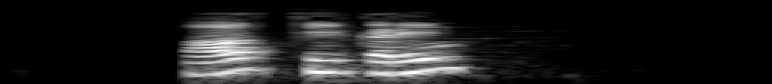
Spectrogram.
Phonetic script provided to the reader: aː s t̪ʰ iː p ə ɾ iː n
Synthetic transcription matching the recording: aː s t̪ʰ iː k ə ɾ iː n

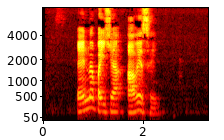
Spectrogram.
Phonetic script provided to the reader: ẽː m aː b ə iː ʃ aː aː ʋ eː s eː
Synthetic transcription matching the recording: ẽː n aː p ə iː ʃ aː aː ʋ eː s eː

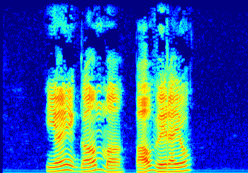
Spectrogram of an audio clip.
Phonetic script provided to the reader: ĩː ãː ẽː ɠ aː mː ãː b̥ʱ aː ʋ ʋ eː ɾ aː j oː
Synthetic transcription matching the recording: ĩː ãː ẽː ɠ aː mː ãː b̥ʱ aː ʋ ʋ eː ɾ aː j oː

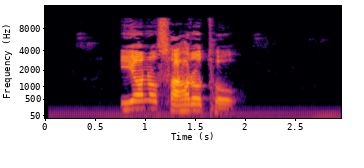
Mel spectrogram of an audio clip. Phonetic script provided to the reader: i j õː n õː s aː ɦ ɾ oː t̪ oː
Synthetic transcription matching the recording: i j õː n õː s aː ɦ ɾ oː t̪ʰ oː

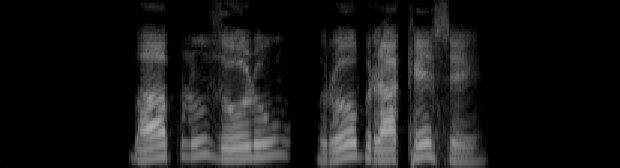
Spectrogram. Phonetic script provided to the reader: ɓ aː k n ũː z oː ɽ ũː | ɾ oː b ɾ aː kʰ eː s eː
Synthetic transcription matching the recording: ɓ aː p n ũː z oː ɽ ũː | ɾ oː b ɾ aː kʰ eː s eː

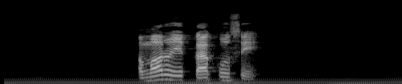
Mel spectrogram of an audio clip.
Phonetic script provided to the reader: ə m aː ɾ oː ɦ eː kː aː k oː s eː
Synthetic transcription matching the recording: ə m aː ɾ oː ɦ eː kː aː k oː s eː

